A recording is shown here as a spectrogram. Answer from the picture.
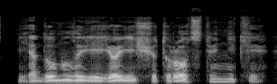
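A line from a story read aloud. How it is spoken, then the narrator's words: Quiet. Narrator (Russian): негромко сказала она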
